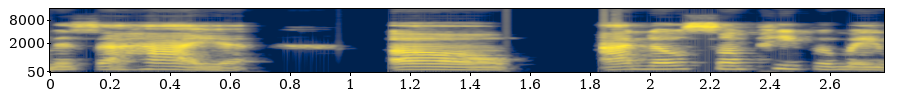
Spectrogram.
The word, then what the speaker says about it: Ahiah: But in this tongue, in the English tongue, that is how it's pronounced, Ahiah, okay, which means brother of Yahuwah.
